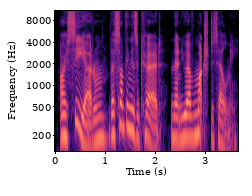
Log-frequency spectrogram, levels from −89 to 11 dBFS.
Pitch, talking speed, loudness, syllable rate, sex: 185 Hz, 245 wpm, -19 LUFS, 6.1 syllables/s, female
